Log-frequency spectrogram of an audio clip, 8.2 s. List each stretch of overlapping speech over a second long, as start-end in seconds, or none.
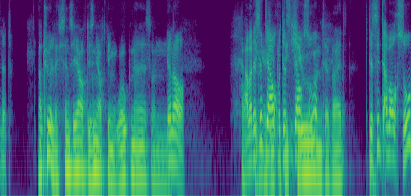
4.9-6.4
